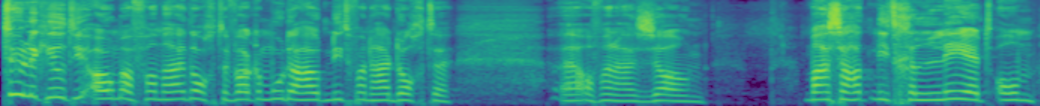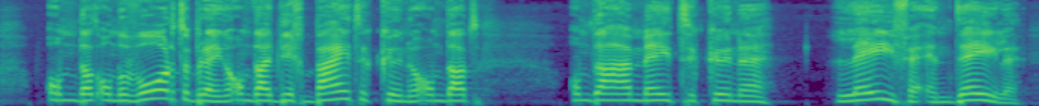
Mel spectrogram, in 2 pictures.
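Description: A man giving a reflective storytelling talk, hesitant and thoughtful, with many pauses and restarts. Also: sits high, no room sound, studio quality. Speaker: speaker.

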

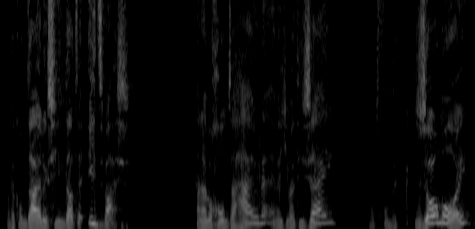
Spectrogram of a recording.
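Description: Guy giving a sermon in a church hall, fairly high husky voice, talks straight to the crowd. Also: animated, brisk. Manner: warm direct address to the congregation, storytelling. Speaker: preacher.

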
